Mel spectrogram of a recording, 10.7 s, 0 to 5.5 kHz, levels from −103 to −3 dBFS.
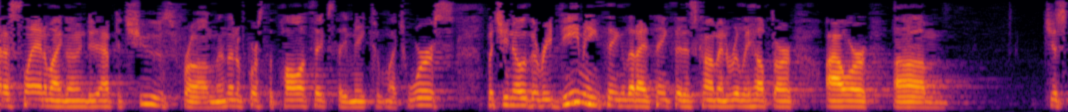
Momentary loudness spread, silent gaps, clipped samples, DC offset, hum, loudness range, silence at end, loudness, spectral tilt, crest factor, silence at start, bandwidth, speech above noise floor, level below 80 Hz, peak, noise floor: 11 LU; none; under 0.1%; under 0.1%; none; 4 LU; 0 s; -30 LUFS; -8 dB/octave; 20 dB; 0 s; 5.4 kHz; 45 dB; -80 dBFS; -10 dBFS; -74 dBFS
